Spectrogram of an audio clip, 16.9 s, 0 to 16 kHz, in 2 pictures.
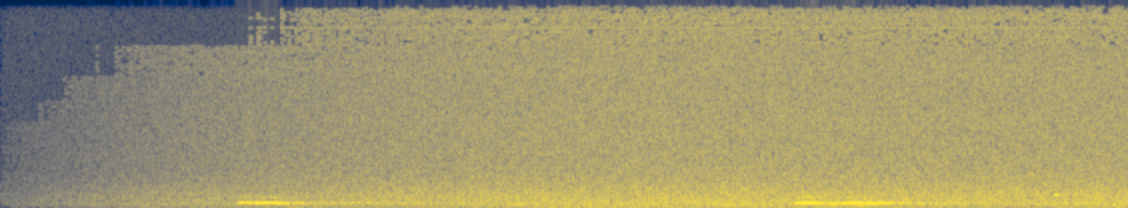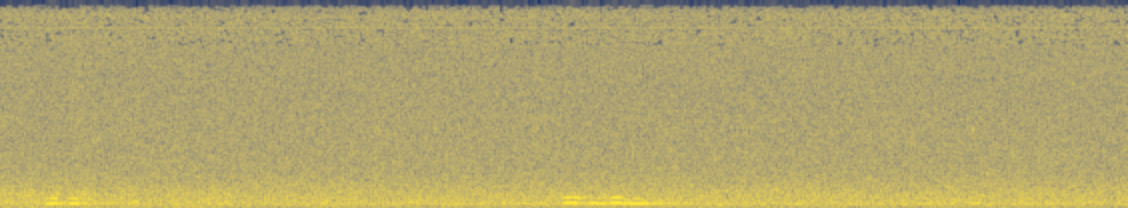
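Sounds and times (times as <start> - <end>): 
steady background hiss: 0.0 - 16.9
owl giving low soft hoots: 1.8 - 2.4, 6.0 - 6.8, 8.8 - 9.2, 12.6 - 13.5.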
